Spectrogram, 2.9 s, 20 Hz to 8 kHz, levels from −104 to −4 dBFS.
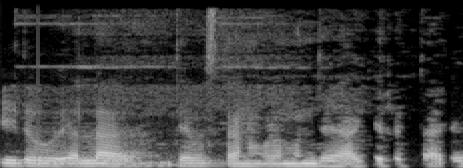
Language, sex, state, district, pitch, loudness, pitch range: Kannada, male, Karnataka, Bellary, 125 Hz, -29 LUFS, 120-130 Hz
